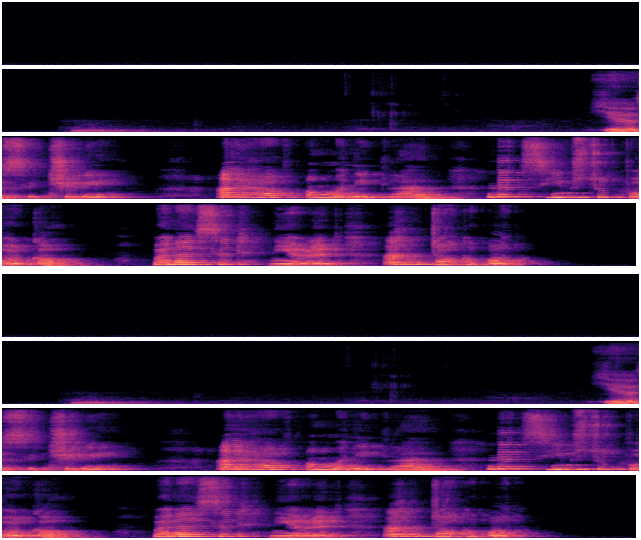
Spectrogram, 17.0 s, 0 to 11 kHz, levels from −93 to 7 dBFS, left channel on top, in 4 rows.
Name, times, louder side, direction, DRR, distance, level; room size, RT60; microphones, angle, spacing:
voice 1, 8.3-9.2 9.9-11.4 11.7-13.2 13.8-16.1, equal, 25° left, -4 dB, 4.4 m, -19 dB
20.5 x 8.3 x 6.5 m, 0.43 s
head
